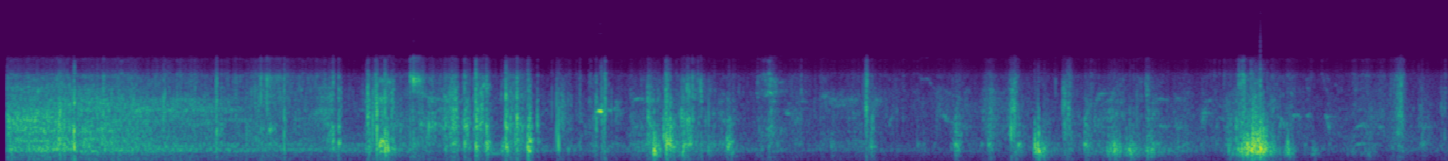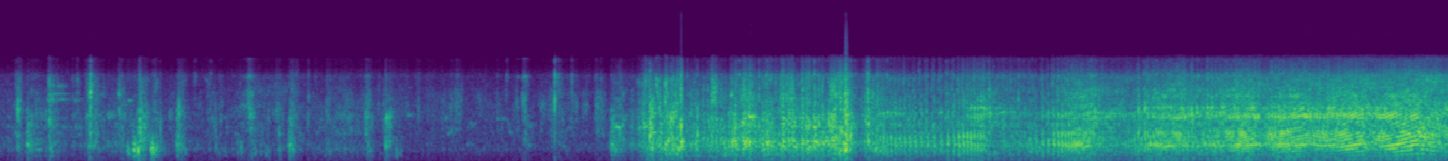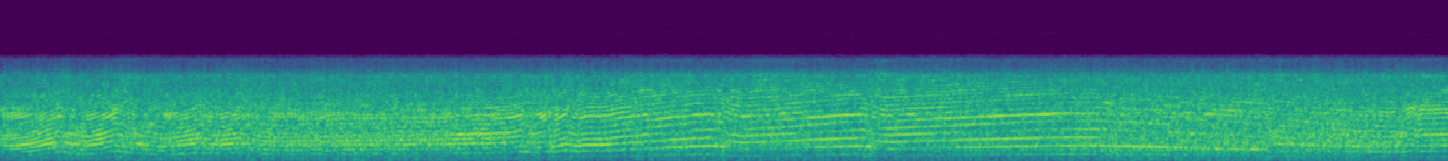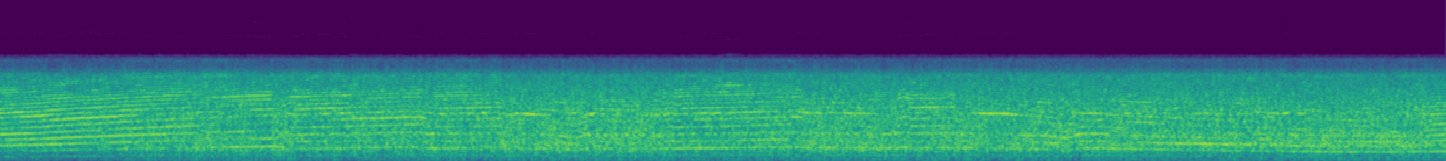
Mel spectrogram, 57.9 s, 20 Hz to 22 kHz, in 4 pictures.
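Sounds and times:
moped engine revving: 20.8 - 57.9.

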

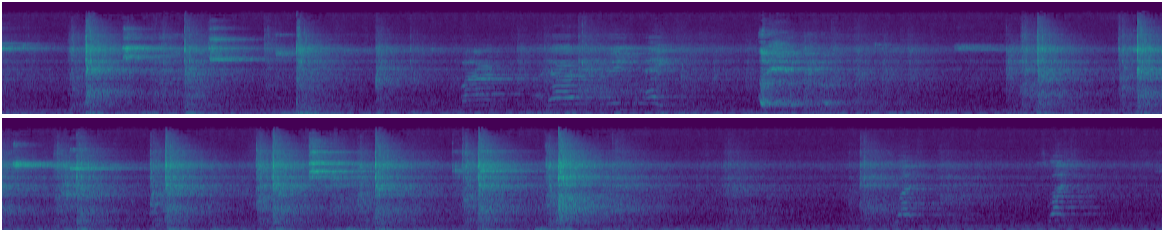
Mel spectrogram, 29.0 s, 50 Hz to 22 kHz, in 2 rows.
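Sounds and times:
squash ball hitting walls: 0.8 - 2.6, 3.2 - 5.3, 12.5 - 24.3
trainers squeaking on wooden floor: 14.5 - 16.1.

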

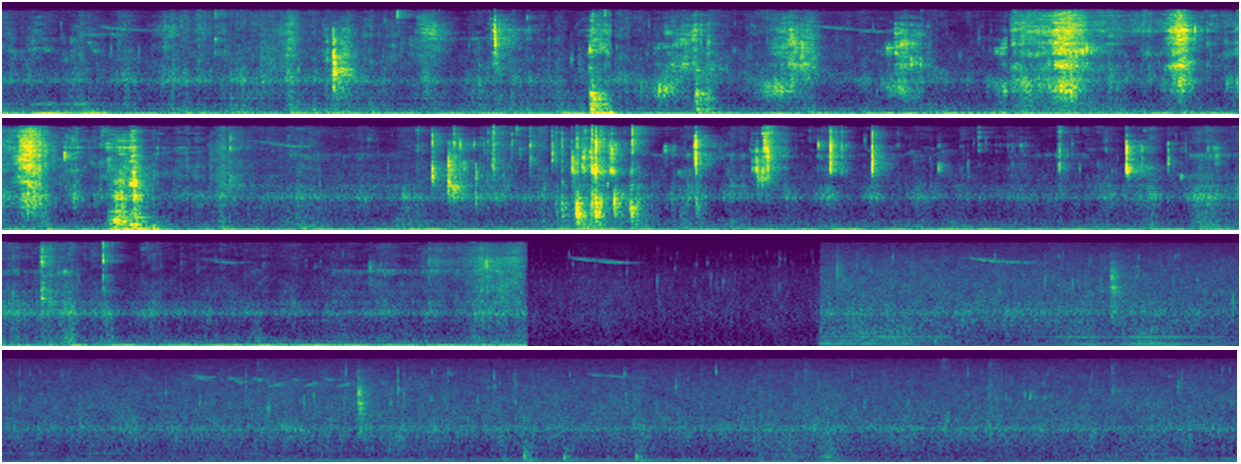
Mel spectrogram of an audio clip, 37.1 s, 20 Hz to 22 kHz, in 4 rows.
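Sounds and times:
spatula scraping saucepan: 0.1 - 10.7.

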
